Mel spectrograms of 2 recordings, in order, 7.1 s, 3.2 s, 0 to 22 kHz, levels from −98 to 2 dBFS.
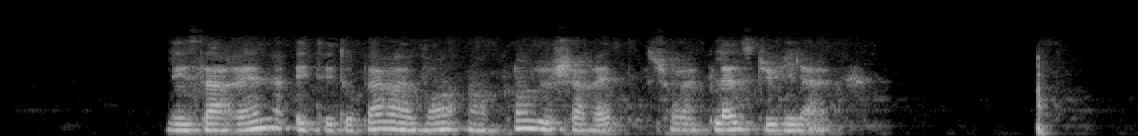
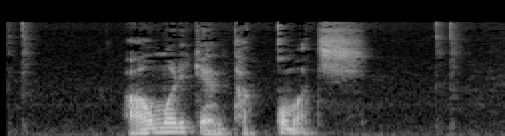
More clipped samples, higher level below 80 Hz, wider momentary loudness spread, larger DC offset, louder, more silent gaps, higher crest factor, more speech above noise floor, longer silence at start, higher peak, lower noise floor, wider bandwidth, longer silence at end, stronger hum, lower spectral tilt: neither; second, -58 dBFS vs -46 dBFS; second, 14 LU vs 24 LU; neither; second, -29 LUFS vs -25 LUFS; neither; about the same, 18 dB vs 22 dB; first, 62 dB vs 40 dB; first, 1.05 s vs 0.15 s; second, -12 dBFS vs -6 dBFS; first, -90 dBFS vs -64 dBFS; second, 7 kHz vs 11.5 kHz; first, 0.55 s vs 0.35 s; neither; first, -7.5 dB/octave vs -4.5 dB/octave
